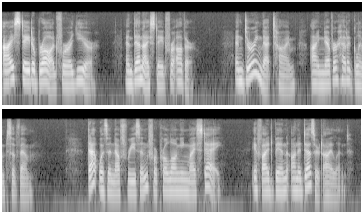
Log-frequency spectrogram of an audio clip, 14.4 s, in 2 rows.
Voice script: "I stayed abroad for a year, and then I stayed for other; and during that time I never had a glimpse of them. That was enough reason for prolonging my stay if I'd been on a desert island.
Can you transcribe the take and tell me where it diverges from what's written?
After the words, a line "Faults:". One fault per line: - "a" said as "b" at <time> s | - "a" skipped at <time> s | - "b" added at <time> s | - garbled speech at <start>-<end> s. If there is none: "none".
"I stayed abroad for a year, and then I stayed for other; and during that time I never had a glimpse of them. That was enough reason for prolonging my stay if I'd been on a desert island.
Faults:
none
